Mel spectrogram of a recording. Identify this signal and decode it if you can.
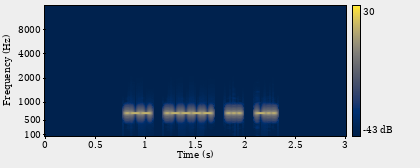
Morse code, heard as a keyed tone, about 46 wpm, spaced as for 32 wpm, 700 Hz. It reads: W1SD
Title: USA Call Signs - 2x Character Spacing - 45wpm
